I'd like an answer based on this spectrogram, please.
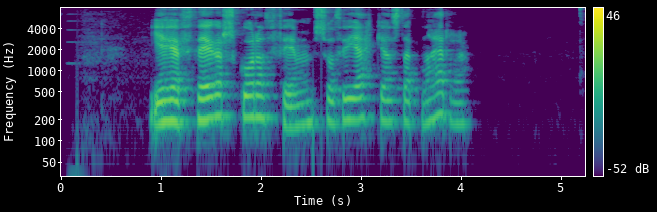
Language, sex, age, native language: Icelandic, female, 40-49, Icelandic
